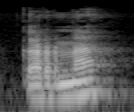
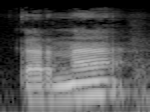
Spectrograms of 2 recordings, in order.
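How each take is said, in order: The two takes are said the same way.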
